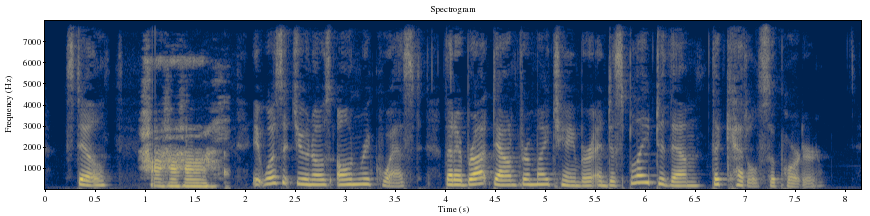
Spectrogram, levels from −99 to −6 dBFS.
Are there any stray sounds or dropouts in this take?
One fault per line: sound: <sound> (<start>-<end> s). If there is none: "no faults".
sound: laugh (0.9-1.9 s)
